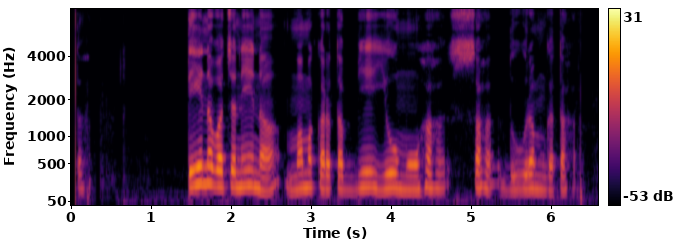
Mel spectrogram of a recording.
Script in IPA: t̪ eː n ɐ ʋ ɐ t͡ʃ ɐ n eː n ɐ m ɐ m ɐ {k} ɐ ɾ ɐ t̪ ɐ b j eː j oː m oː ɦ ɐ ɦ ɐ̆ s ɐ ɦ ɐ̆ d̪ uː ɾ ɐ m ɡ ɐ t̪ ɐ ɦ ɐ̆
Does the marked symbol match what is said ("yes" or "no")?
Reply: yes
